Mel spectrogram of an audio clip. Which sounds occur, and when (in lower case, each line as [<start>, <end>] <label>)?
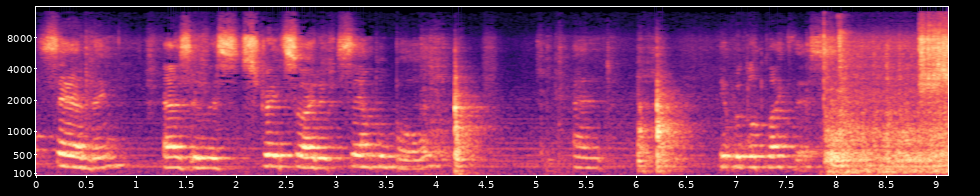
[0.00, 9.12] mechanisms
[6.79, 7.85] female speech
[7.15, 7.29] tick
[7.82, 9.12] power tool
